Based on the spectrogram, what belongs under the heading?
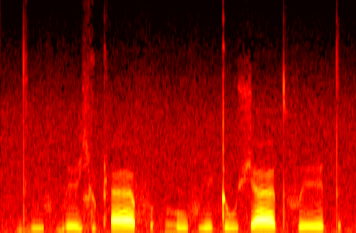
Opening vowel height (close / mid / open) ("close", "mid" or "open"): close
